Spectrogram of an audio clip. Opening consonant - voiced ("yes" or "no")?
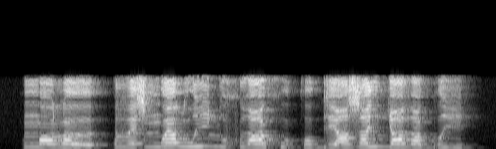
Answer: yes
